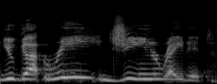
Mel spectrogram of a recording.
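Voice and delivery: regenerated drawn out very slowly, leaning on gene; slow right down and land hard on the gene of regenerated; preacher stressing gene in regenerated, very slow. Shown as a demonstration. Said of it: "I stress the word gene".

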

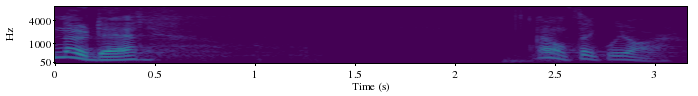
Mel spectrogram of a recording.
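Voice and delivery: a boy's small, low-voiced confession; sheepish admission. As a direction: confess it quietly to your father. Boy admits truth before church.

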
